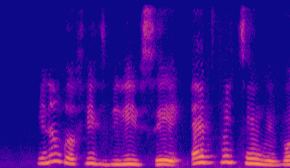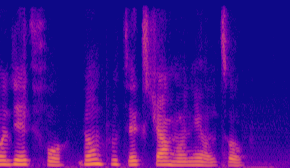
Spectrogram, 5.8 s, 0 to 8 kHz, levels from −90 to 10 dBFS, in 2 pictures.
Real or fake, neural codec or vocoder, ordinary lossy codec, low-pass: fake; codec, 16 kHz, 2 kbps, FreqCodec, smaller model; none; none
